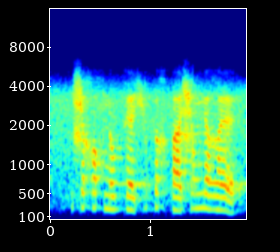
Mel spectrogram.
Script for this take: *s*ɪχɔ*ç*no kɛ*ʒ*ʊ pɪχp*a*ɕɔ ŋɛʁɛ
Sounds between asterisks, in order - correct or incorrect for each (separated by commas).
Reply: incorrect, incorrect, incorrect, correct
